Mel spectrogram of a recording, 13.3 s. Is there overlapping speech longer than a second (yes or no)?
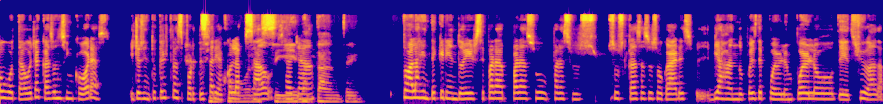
yes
